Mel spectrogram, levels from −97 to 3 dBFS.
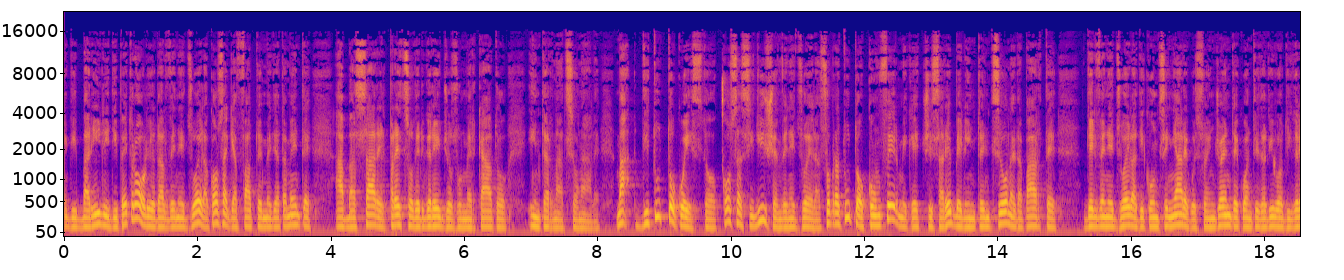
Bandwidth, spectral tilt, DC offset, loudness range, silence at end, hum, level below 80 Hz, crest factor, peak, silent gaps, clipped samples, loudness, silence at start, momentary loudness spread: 16.5 kHz; -5.5 dB/octave; under 0.1%; 3 LU; 0 s; none; -42 dBFS; 14 dB; -2 dBFS; none; under 0.1%; -15 LUFS; 0 s; 6 LU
